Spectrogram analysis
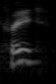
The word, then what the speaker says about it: creek: it i call it i call it crick instead of creek yeah that's that's pretty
